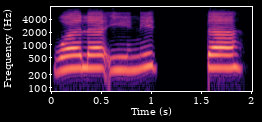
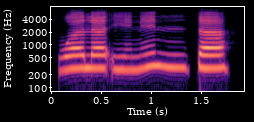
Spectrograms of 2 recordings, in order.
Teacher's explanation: Pada ta mesti tahan suara kita hold sekejap.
